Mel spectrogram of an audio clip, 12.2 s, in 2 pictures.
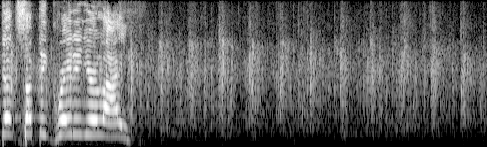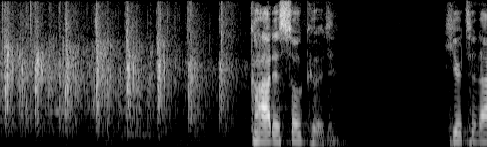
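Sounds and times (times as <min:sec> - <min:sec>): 
crowd clapping hands: 0:00.0 - 0:09.2
speech: 0:00.1 - 0:01.8, 0:09.2 - 0:10.4, 0:11.7 - 0:12.1.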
